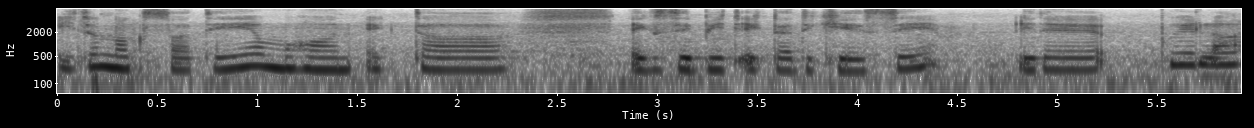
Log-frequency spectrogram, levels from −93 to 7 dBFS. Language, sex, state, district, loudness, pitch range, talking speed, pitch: Nagamese, female, Nagaland, Kohima, -16 LUFS, 210-240 Hz, 130 wpm, 225 Hz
